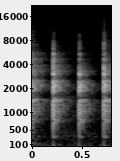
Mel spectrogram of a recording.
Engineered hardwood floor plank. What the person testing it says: It's going to sound a lot like hardwood, but it's going to be a little bit more clicky and a little hollow sounding.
